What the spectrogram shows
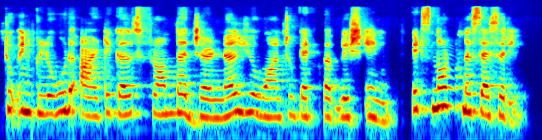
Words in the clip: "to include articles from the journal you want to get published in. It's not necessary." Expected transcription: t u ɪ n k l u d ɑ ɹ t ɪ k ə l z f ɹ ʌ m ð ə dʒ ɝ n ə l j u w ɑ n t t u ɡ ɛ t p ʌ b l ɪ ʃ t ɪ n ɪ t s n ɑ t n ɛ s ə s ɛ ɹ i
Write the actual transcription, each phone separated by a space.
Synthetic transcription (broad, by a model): t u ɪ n k l u d ɑ ɹ t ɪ k ə l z f ɹ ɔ m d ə dʒ ɝ n ə l j u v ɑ n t t u ɡ ɛ t p ʌ b l ɪ ʃ t ɪ n ɪ t s n ɑ t n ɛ s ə s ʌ ɹ i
